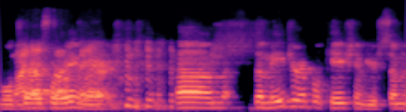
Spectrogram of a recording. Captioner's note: laughs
